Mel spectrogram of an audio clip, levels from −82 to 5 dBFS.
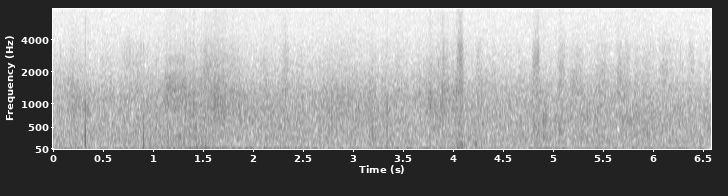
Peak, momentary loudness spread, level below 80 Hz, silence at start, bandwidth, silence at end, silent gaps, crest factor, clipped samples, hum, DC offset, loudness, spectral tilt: -22 dBFS; 4 LU; -54 dBFS; 0 s; 8 kHz; 0 s; none; 20 dB; under 0.1%; none; 0.2%; -43 LUFS; -4.5 dB/octave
